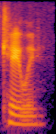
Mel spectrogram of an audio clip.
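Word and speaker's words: ceilidh: know ah the Killer I looked up how to say this and I forgot I think it's Kaylee the c-e-i-l-i-d-h yeah it's a it's a I think it's cable it is it is it's a Kaylee yeah uh the killer Kayla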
